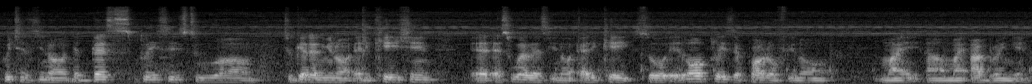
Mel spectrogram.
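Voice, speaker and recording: A man from Ghana, a guest on a radio show, telling stories in a relaxed way with many fillers and restarts. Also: fairly low pitch, normal speed, echoey room, distant mic, noisy background. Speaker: guest, community organizer. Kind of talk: casual radio interview. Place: radio studio.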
